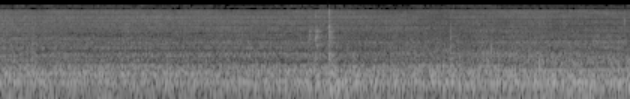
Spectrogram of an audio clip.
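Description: Steady hiss of steam driving a small home-built Tesla turbine as it spins on its first start-up, with a couple of faint clicks about three seconds in.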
